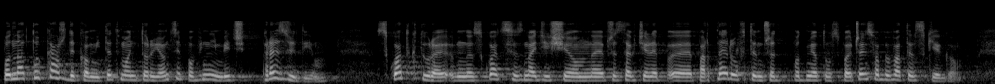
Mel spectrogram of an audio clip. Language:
Polish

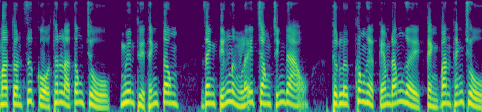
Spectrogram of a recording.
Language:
Vietnamese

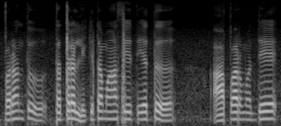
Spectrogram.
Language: Sanskrit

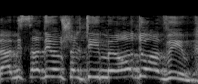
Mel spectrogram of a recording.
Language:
Hebrew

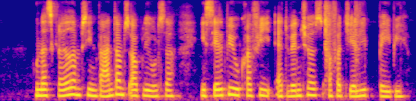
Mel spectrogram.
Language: Danish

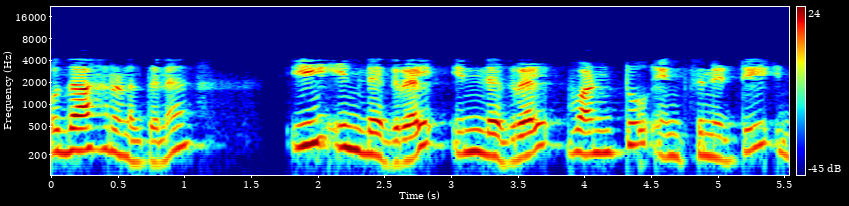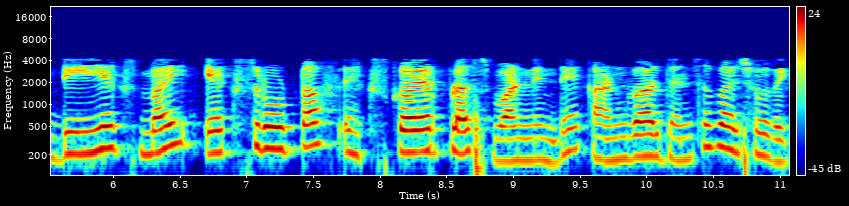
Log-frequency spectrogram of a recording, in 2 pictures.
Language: Malayalam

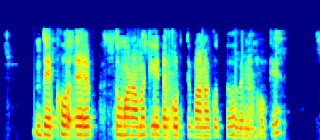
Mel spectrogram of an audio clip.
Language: Bangla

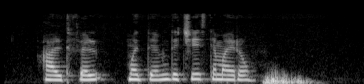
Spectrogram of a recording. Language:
Romanian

